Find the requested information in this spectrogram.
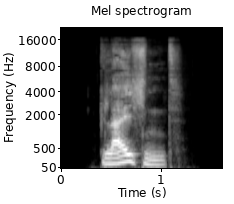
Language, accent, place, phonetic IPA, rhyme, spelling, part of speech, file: German, Germany, Berlin, [ˈɡlaɪ̯çn̩t], -aɪ̯çn̩t, gleichend, verb, De-gleichend.ogg
- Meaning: present participle of gleichen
